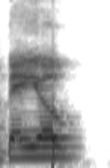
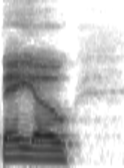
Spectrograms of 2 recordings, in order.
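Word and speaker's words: Bello: But Brian Bayo, sorry, I know I said the wrong pronunciation, can't keep track. But Bayo, he is going to be coming into this game not having pitched his greatest.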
